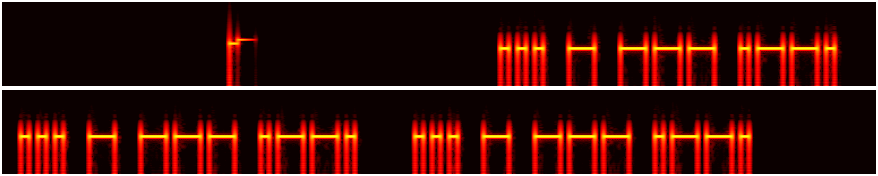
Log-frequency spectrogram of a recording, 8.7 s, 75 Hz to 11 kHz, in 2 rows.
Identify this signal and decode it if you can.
Morse code, heard as a keyed tone, about 28 wpm, 700 Hz. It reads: STOP STOP STOP
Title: Top 500 Words Repeated 28wpm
